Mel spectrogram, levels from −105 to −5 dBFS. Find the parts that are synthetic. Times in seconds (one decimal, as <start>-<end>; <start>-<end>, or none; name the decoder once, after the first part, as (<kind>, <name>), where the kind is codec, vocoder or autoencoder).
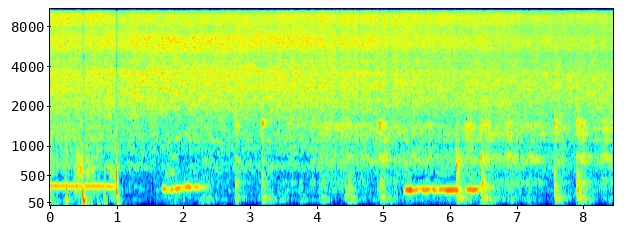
1.3-3.4 (codec, DAC); 4.1-5.4; 6.3-8.5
